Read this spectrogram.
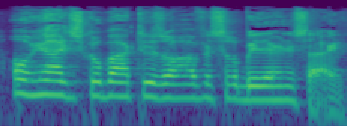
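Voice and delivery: light high put-on voice; breezy receptionist. Voicing receptionist in retold visit.

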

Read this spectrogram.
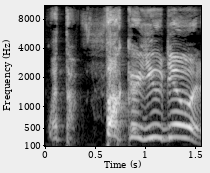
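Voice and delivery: high-pitched yell at a neighbor; retold screaming. Podcaster retelling his row with a neighbor, screaming. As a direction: tear into him, pitch jumping up. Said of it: "I've screamed at a neighbor".

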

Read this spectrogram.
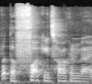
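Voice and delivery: lightly voiced low sergeant; a hint of a big deep-voiced sergeant; deep-voiced drill sergeant. Drill sergeant answering a kid's stupid question, lightly mimicked deep voice. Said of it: "he had a deep ass voice".

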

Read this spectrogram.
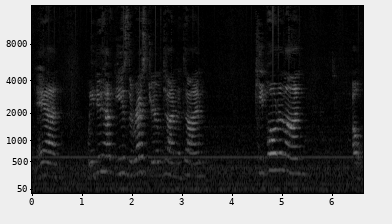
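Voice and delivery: distant voice from the next room; talking far off the mic; from another room. Real, not acted. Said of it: "I'm gonna keep talking from the other room".

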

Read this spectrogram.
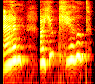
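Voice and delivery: high-pitched frantic cry to a friend; acted shriek. A narrator's reading. Diana to fallen Anne, acted shriek. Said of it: "shrieked Diana".

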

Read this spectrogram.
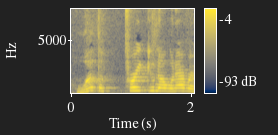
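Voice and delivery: shocked neighbor. Retold or imitated. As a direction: play the startled neighbor in a high squeal. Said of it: "and she's like".

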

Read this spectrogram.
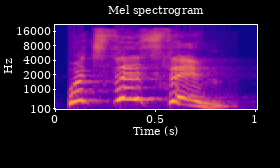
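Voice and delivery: high, loud accusing voice; bloodied woman accuses, high and loud. Acted. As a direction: confront him with the evidence. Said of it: "She says".

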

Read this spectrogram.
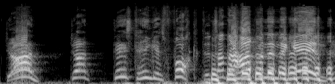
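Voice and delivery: hammed-up alarm, shouting across to John; mock alarmed shout. Ride operator shouting to his mate that the ride is broken, mock alarmed shout. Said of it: "he's like".

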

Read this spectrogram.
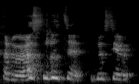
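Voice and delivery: normal talking voice

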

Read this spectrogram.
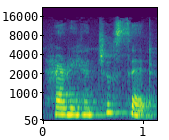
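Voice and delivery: ordinary delivery, nothing marked

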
